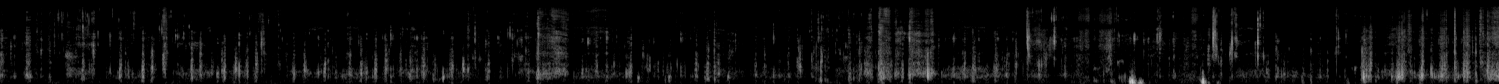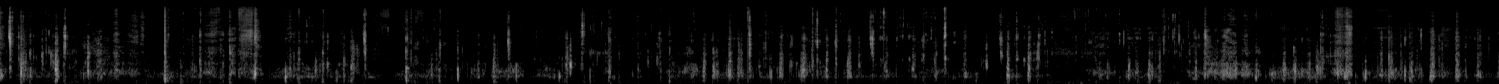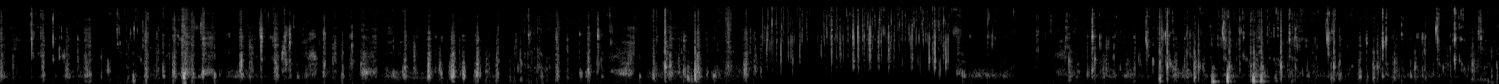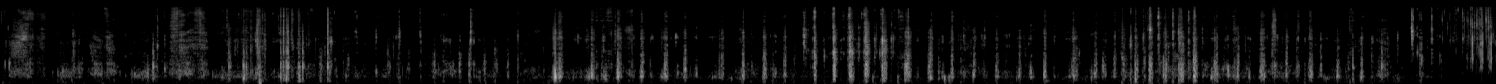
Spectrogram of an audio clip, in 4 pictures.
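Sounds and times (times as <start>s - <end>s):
close chewing with crunching: 0.0s - 59.9s.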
